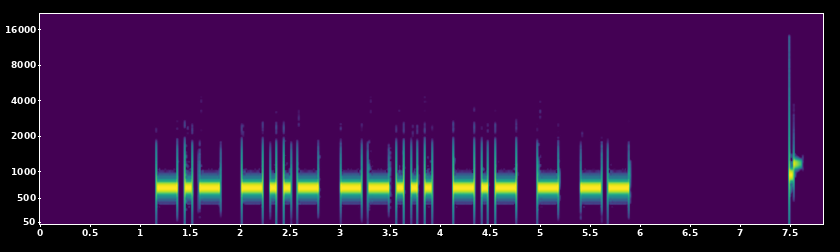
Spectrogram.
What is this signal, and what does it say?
Morse code, heard as a keyed tone, about 17 wpm, 700 Hz. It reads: KX7KTM
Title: USA Call Signs 17wpm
